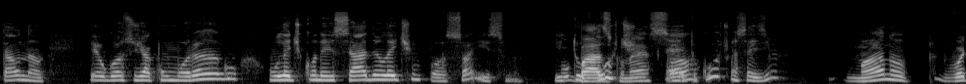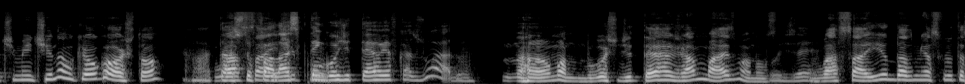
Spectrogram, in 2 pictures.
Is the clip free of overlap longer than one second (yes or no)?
no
